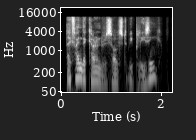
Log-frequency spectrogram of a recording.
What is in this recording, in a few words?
happy, speech; fertig classic games; balam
